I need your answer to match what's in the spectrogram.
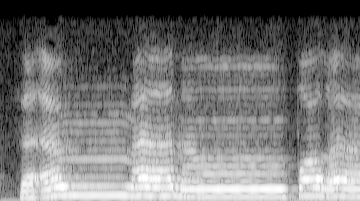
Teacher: في مثل قوله تعالى فأما من طغى، التقليل ما جاء بالدرجة المطلوبة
